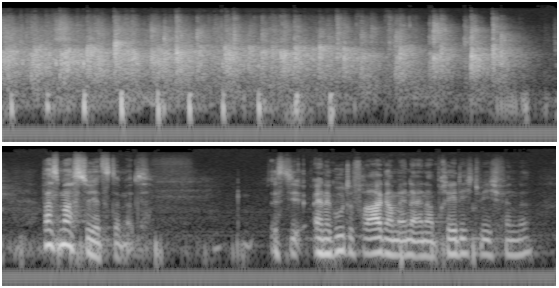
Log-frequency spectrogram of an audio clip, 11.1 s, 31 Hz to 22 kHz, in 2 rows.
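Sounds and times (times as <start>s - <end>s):
audience applause: 0.0s - 5.4s
speech: 6.0s - 7.1s, 8.4s - 11.0s.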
